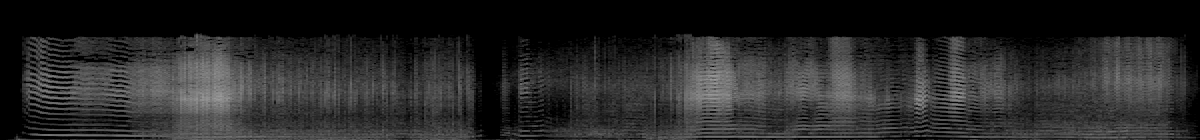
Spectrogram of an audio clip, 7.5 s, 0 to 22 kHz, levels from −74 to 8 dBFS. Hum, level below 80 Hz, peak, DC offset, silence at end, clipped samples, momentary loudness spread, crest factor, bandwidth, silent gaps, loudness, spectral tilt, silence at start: none; -56 dBFS; -2 dBFS; under 0.1%; 0.05 s; under 0.1%; 18 LU; 30 dB; 17 kHz; none; -27 LUFS; 1 dB/octave; 0.1 s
